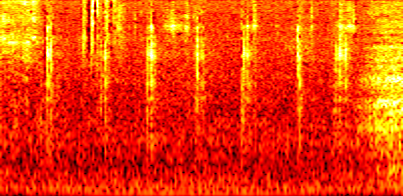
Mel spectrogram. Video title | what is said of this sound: Lure Review- Lucky Craft Gunfish | there's another one right in here that goes from side to side you can hear this one if you listen closely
